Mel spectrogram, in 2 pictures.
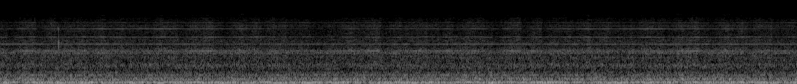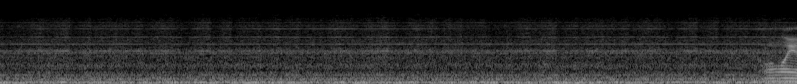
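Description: AV-8B Harrier jet engine at high power in the DCS World flight simulator, a loud, steady roaring drone with a high whine, unbroken throughout.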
